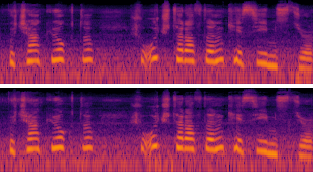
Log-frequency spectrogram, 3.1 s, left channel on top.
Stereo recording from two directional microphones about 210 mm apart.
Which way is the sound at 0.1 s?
Centre (ahead or behind).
